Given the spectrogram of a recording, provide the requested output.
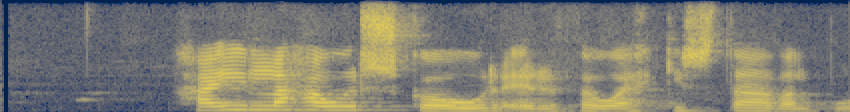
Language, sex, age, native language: Icelandic, female, 30-39, Icelandic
